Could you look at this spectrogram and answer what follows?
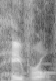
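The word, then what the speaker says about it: Haverhill: ha Hill like the spelling in England but pronounced havo for some strange reason nothing in Massachusetts is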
